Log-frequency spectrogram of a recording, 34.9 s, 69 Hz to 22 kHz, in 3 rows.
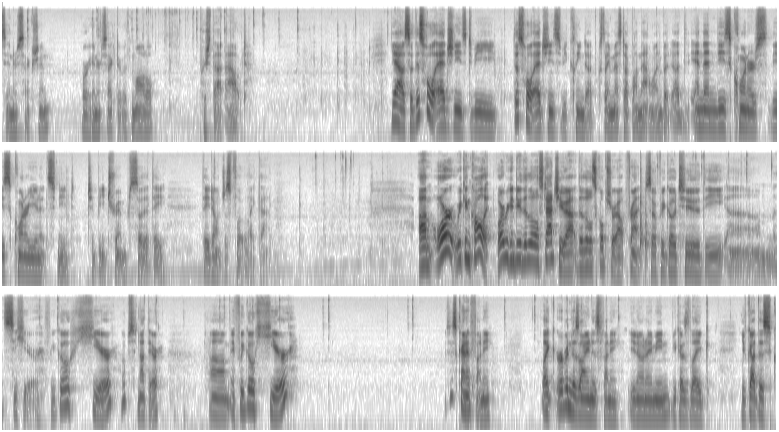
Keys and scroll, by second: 1.4 space, 16.6 h, 25.8 super+z.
